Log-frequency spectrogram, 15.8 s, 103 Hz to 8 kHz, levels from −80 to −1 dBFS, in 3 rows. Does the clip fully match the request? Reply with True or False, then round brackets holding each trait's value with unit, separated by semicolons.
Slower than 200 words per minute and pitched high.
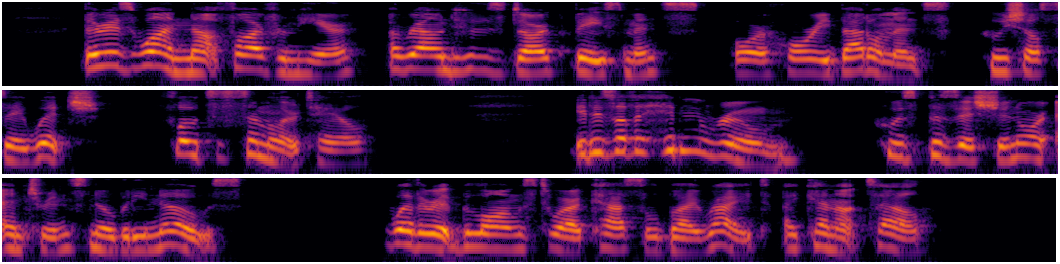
True (170 wpm; 220 Hz)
